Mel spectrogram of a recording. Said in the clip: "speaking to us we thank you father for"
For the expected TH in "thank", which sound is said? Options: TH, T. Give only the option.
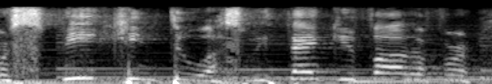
TH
